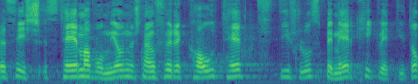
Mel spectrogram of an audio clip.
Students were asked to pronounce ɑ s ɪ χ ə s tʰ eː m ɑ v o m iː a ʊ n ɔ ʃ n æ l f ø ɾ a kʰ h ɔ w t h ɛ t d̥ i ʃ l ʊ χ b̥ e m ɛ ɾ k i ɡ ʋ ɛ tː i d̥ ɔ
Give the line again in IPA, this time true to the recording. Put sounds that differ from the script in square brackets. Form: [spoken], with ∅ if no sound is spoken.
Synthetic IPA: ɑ s ɪ [ʃ] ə s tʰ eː m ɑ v o m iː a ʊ n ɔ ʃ n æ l f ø ɾ [ə] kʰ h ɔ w t h ɛ t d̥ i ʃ l ʊ [s] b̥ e m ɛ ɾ k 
